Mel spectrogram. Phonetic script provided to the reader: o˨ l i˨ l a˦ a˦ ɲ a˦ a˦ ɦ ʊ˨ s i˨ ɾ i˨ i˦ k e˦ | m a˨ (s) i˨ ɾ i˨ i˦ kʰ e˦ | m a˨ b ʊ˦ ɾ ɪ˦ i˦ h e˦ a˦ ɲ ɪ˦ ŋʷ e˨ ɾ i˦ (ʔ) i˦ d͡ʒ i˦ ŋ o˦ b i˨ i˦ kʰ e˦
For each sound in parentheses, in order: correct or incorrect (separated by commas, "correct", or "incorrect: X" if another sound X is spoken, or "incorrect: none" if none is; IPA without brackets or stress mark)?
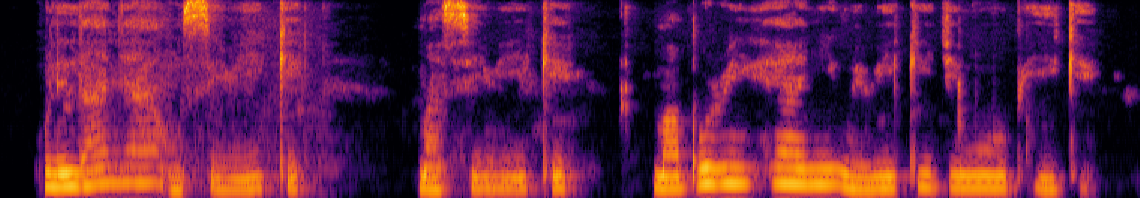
correct, incorrect: k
